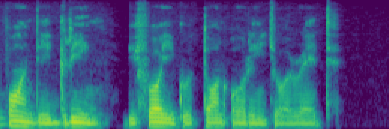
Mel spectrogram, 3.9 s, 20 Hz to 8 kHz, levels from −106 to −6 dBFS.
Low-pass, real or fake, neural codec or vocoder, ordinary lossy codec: none; real; none; none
